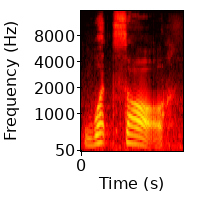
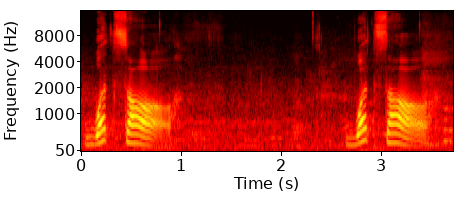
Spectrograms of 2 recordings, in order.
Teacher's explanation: For what's all, the S connects with the A, what's all. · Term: liaison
